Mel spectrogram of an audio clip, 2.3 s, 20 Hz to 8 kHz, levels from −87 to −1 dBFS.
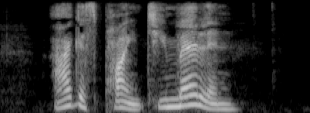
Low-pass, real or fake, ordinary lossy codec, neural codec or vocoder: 7.2 kHz; real; AAC, 48 kbps; none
